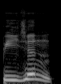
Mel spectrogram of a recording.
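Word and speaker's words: pigeon: ना उसको बोलते हैं पीजन और जी के बाद ई है देखो यहां पर तो इसका उच्चारण हो गया जा का तो आप यहां देख सकते हो जा का उच्चारण है ना तो ये हो गया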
